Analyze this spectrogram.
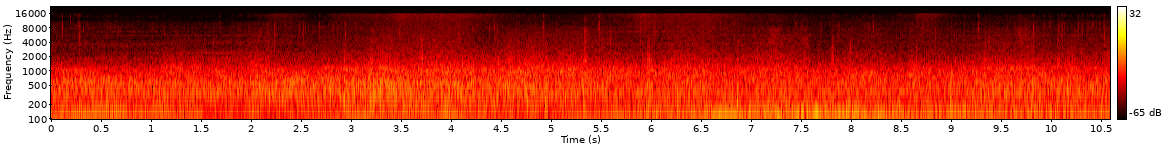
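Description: Wind blows steadily outside a cave.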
